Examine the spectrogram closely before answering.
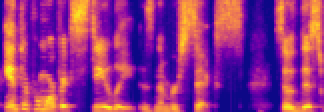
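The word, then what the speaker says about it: stele: of our artworks and there's a couple different ways to pronounce it but we're going to go with steely steel e steely this is from arabia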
